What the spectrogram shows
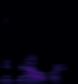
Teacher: the H is silent so even though the word doesn't start with a vowel it sounds like it does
